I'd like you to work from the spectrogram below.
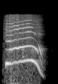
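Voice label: Vox, voices, Japanese; Lilia; kings raid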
